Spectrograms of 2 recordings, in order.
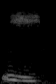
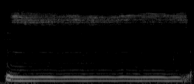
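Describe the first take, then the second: First: The buzzing sound is cut off short. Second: The buzzing sound is stretched out long. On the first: The speaker calls it right. "it's actually quite a short sound" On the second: The speaker calls it wrong. "it's really tempting to go Z like a buzzy buzzy bee"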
